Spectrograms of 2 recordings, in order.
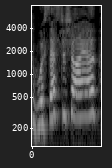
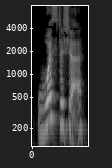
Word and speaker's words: Worcestershire: Famous for the sauce, this place name isn't pronounced Worcestershire or Worcestershire. It's pronounced with just three syllables. That's Worcestershire.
